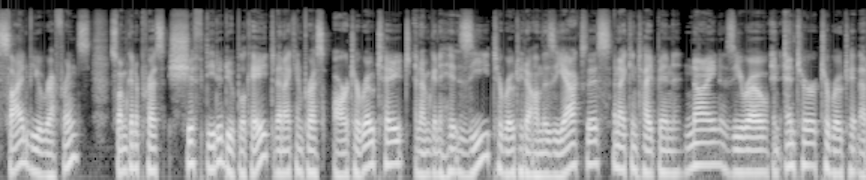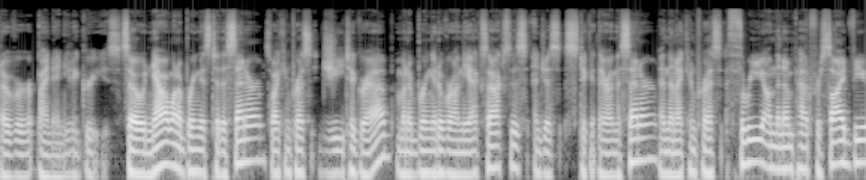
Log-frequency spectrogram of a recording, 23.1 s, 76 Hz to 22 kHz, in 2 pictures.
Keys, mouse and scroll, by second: 0.8-2.0 scroll up 1, 2.0 scroll up 1, 2.4 shift+d, 10.7-11.7 scroll down 3, 13.3 scroll up 4, 14.6-15.2 scroll down 2, 15.9 g, 21.8 KP_3.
